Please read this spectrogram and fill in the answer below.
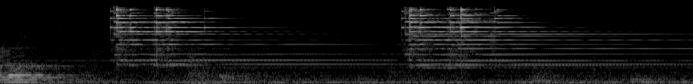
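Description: Small altar bells rung in two rounds about three seconds apart, each a quick cluster of strikes that rings out and fades slowly: the signal for the elevation of the chalice at the consecration of the Mass.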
